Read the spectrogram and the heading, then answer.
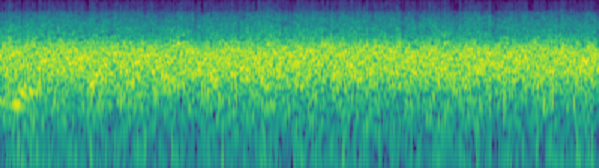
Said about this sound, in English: you could have come in a little sooner with the applause on that other joke. We'd have saved the wear and tear on the audience.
